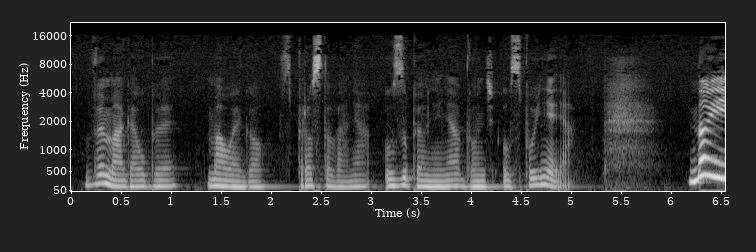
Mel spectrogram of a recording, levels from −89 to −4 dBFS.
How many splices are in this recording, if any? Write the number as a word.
zero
